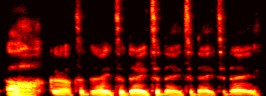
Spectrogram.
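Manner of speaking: very soft, overwhelmed repeating; hushed excitement. Real, not acted. Telling viewers about today's leaked scenes, hushed. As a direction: hush it right down, as if overcome.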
